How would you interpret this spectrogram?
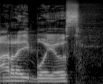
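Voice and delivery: very bad, deliberately awful fake Scottish accent. Told to commit to the bit, the speaker launches into a very bad Scottish accent. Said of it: "ask a question in a very bad Scottish accent".

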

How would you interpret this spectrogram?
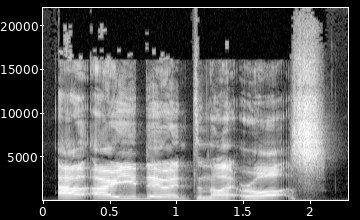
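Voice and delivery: put-on British accent. During a mic test, greeting the other speaker in an attempted british accent. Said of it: "get like real British".

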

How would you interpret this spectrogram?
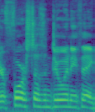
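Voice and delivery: ordinary delivery

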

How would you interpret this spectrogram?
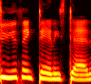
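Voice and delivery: aggressive. Wrapping up a movie discussion, suddenly asking about Danny, aggressive. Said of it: "I said that so aggressively".

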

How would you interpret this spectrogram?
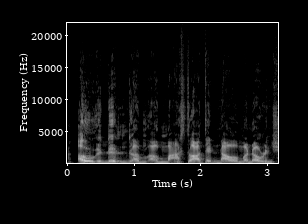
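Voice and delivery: slow, halting, drawn-out voice stumbling over words. Doing an impression of a talking orange. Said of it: "That's my impression of Andy Serkis being an orange".

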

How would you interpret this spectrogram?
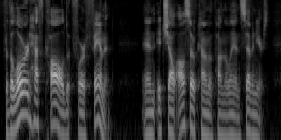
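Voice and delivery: ordinary talk

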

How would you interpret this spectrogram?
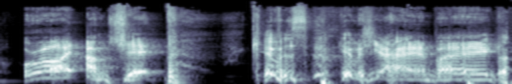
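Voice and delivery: put-on gruff cartoon voice. Describing how Chip sounds in France, doing a gruff, aggressive Chip voice. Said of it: "It's the same for Chip and Dale".

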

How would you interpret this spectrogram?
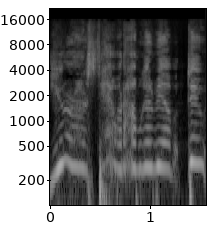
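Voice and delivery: put-on very high, shrill, screeching scream. Retelling how a worker screamed at a Catwoman cosplayer: imitating a woman screaming. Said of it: "she's screaming at her".

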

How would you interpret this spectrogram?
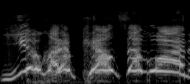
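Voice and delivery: livid police officer yelling.

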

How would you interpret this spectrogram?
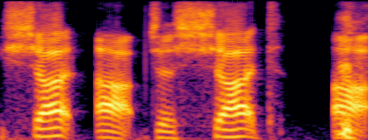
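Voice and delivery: ordinary talk, nothing marked

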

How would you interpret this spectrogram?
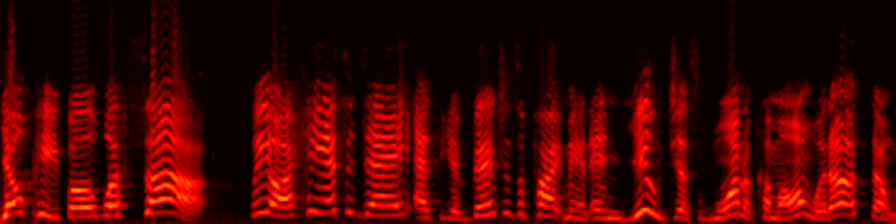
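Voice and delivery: sassy female voice full of attitude. Told to put more female attitude into it, the speaker tries again: put-on female attitude voice. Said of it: "Female attitude".

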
